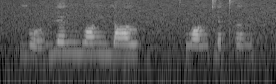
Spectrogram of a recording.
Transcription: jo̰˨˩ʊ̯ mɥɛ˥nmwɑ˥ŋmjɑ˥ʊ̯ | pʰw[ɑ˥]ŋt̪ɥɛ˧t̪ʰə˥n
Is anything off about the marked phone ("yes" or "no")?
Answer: yes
